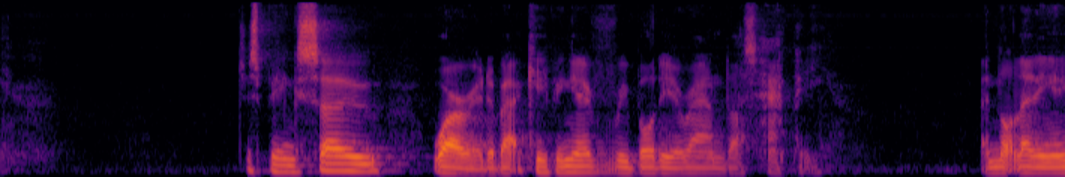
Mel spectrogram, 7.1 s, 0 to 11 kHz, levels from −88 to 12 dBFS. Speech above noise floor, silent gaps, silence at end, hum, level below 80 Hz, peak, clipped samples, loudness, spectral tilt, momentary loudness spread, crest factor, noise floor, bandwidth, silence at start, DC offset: 45 dB; none; 0 s; none; -78 dBFS; -12 dBFS; under 0.1%; -29 LUFS; -4.5 dB/octave; 14 LU; 20 dB; -73 dBFS; 10.5 kHz; 1.65 s; under 0.1%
